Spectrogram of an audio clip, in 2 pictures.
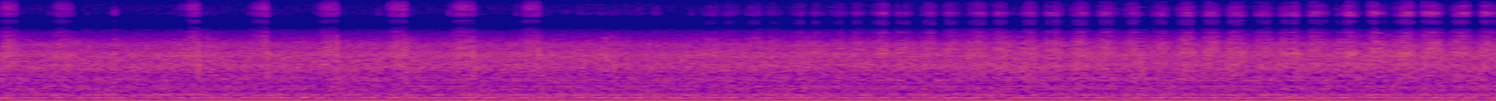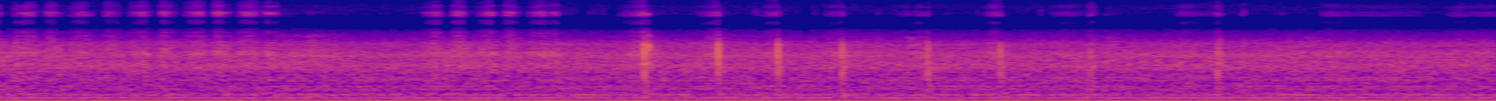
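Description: A wood-cased dark colored pencil, held in the fingers, rubs steadily across the thin paper page of a coloring book lying flat on a wooden table while shading, making a soft, continuous scratchy hiss with a bright, papery edge. Near the end, seven short, sharp taps stand out above the steady rubbing.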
